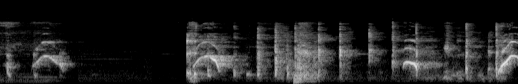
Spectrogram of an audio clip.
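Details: Chihuahua with hiccups: repeated short, sharp throat catches in quick succession with brief voiced squeaks between them; hiccups.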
